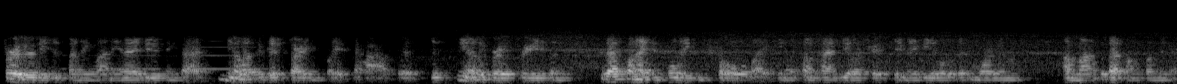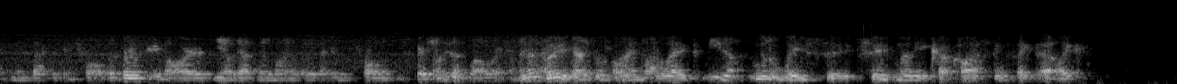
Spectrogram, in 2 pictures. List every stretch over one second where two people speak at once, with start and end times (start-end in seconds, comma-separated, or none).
17.0-18.5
